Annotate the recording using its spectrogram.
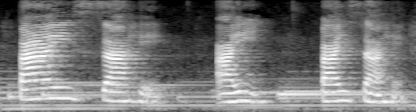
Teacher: vocal abierta más una cerrada diptongo decreciente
